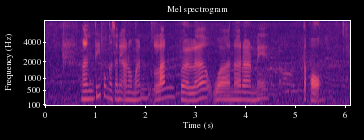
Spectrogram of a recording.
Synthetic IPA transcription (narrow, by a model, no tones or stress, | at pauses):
ŋant̪ipəŋɡasaneanomanlanb̥a̤lawanaɾane | t̪əkɔ̰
